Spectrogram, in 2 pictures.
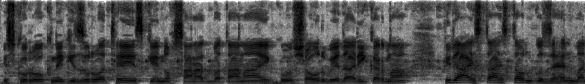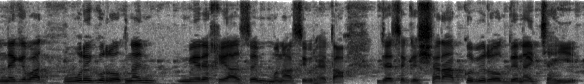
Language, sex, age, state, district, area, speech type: Urdu, male, 45-60, Telangana, Hyderabad, urban, spontaneous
